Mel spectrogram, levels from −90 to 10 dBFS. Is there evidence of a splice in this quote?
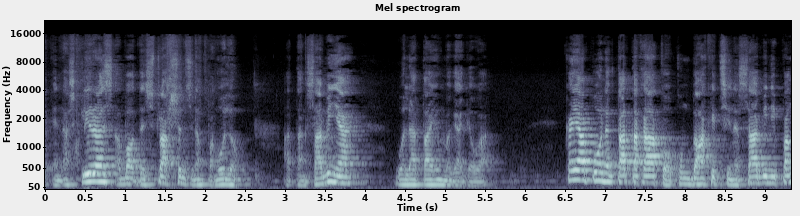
no; 0 cuts

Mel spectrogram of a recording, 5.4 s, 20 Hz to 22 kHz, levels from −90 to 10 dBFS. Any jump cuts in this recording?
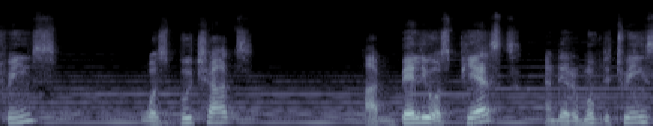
no; 0 cuts

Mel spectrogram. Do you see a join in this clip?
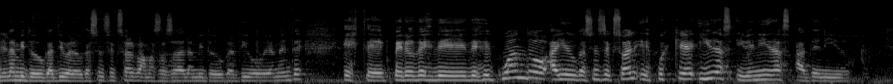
yes; 1 cut; at 4.9 s

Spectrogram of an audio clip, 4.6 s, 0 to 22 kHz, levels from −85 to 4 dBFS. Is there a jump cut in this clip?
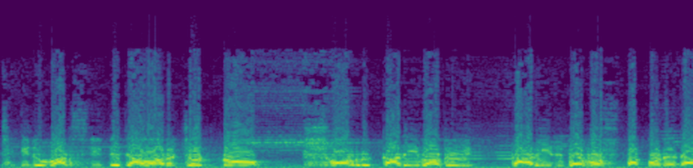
no; 0 cuts

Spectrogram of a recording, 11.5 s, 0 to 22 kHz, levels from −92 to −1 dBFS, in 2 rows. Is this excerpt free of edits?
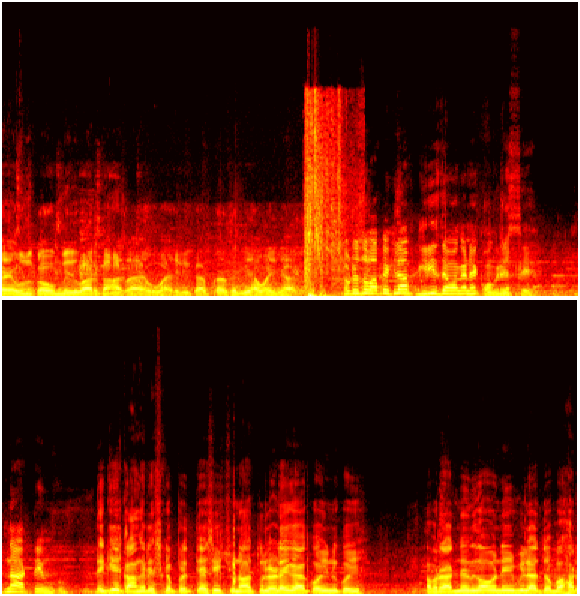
no; 1 cut; at 3.2 s

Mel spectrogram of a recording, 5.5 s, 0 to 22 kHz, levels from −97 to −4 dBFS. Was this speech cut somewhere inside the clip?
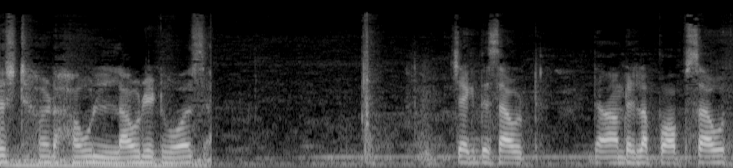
yes; 1 cut; at 1.5 s

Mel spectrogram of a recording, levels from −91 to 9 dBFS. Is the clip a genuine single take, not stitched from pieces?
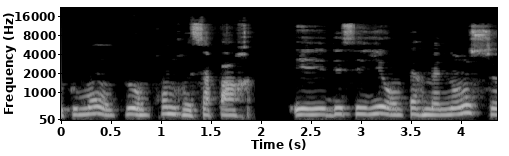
no; 1 cut; at 1.9 s

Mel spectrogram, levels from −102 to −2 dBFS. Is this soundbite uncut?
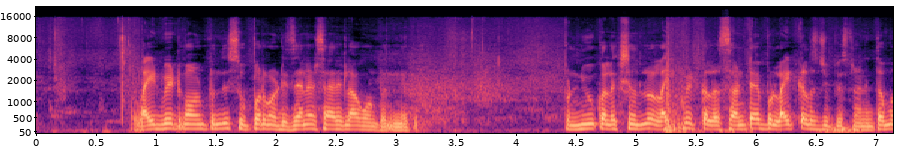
yes; 0 cuts

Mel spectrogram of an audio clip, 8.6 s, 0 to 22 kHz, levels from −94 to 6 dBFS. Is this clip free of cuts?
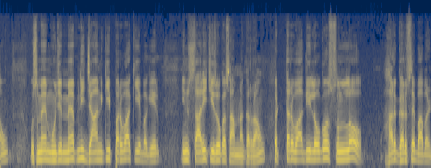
no; 1 cut; at 5.4 s

